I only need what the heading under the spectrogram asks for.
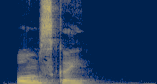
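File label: "омскӧй" Komi-Zyrian, female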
